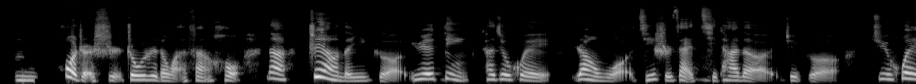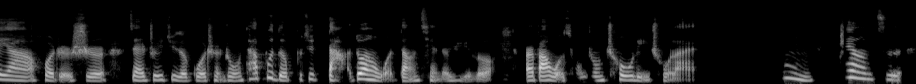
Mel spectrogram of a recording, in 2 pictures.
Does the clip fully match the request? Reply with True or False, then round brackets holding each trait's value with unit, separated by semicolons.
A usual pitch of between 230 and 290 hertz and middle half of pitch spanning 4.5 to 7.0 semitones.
False (205 Hz; 5.4 semitones)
